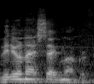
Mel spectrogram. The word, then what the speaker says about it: Videonystagmography: So the Videonystagmography, is that how you say it? Correct. Videonystagmography.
